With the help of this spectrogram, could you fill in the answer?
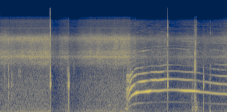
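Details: Cat starting a drawn-out yowl with a quick upward swoop, then holding an even, droning wail, with a few sharp clicks and a steady high hiss in the background.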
